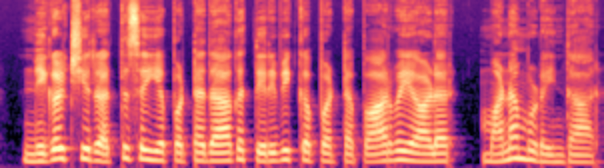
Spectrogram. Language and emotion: Tamil, sad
